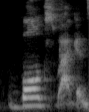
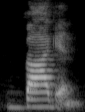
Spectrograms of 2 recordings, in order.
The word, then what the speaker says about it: Volkswagen: be pronounced and not Volkswagen. So just imagine that it was spelled with an F and V instead. Fagen.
